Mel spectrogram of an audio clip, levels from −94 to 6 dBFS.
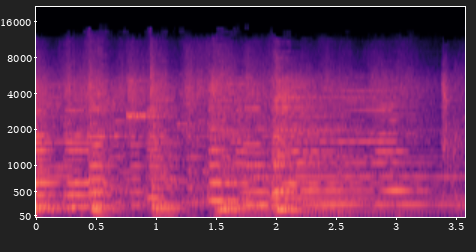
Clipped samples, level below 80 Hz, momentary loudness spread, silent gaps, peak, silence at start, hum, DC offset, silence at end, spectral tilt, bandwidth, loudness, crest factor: under 0.1%; -58 dBFS; 6 LU; none; -8 dBFS; 0 s; none; under 0.1%; 0 s; -4 dB/octave; 14 kHz; -25 LUFS; 18 dB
